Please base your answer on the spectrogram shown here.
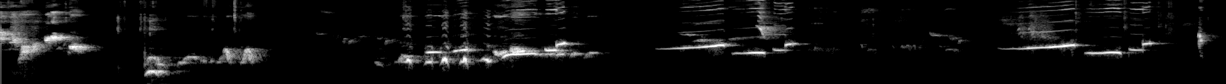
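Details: White-rumped shama stirred into singing and fighting: clear whistled notes sliding upward, short melodic phrases separated by pauses of about a second, with thin high tinkling notes above and brief chattering fragments.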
